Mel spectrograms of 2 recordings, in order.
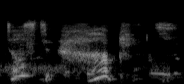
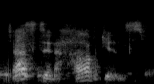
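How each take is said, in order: First: Much higher, slow whispered question; whispered high "Dustin Hopkins?" rising; incredulous whisper. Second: Slow, breathy whisper after a sigh; whispering the name in disbelief; stunned whisper. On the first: Repeats name in disbelief. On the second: Disbelief at kicker ranking. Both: Real, not acted.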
